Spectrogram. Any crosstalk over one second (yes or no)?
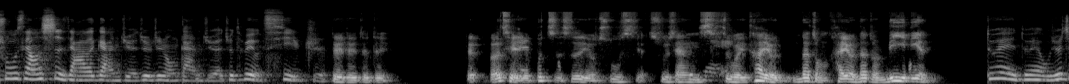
no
